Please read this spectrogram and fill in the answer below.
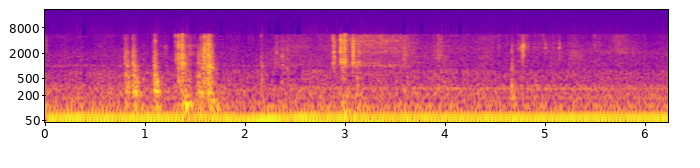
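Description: Steady low rumble inside a vehicle's cabin, with a quick cluster of clicks and knocks about a second in and another click about three seconds in.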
